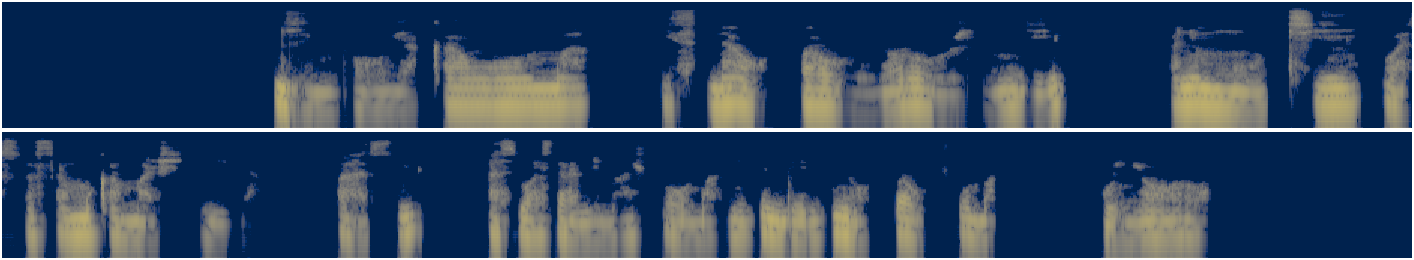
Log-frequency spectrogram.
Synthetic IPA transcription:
nʐimbo̞jakʰaoma | isinaɦuswaɦuɲo̞ɾo̞ruʒind͡ʒi | pane̞mutʰiwasasamukʰamaʃijaː | si | asiwasaɾane̞maʃo̞manet͡ʃembe̞ɾikune̞ɦuswaɦuʃo̞ma | ɦuɲo̞ːɾo

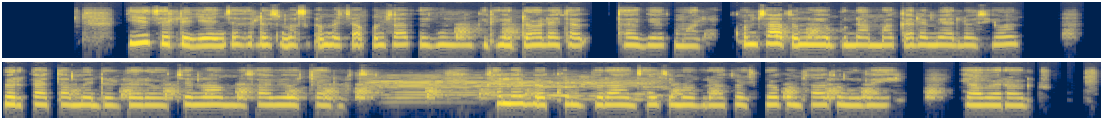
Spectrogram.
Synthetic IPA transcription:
jɛt̪ʰɨlːɨd͡ʒjɛɨnt͡ʃʼəsɨləsmaskʼəmət͡ʃʼakʼumsat̪ʼɨɡɨd̪ɡɨd̪ːawlajt̪ʰəɡəkʼmwalkʼumsat̪ʼɨnujɛbunamːakʼələmjalːəwsiho̞n | bəɾkʰat̪ʰːaməd̪əɾd̪əɾewo̞t͡ʃːɨnːaməsaβewo̞t͡ʃːalːut̪ | kʰəlajbəkʰːulbɨɾansat͡ʃʼjɛməβɾat̪ʰo̞t͡ʃːbəkʼumsat̪ʼɨnulajːaβəɾalːu

